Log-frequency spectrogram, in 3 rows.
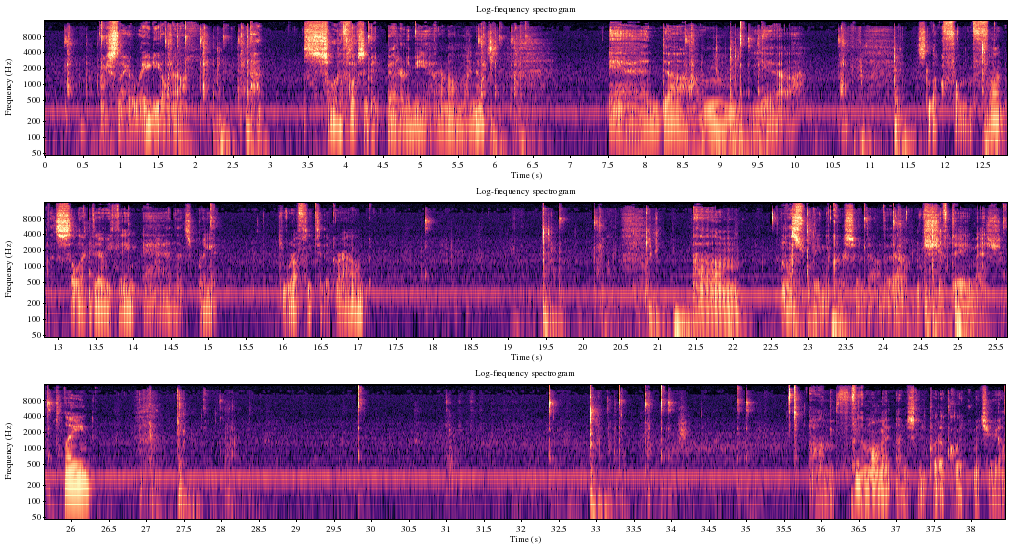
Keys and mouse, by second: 1.0-3.7 middle drag, 4.1 middle click, 4.6 middle click, 7.3 middle click, 9.1 ctrl+s, 9.6 middle click, 11.3 KP_1, 12.5 a, 15.0-16.8 drag, 19.5 a, 19.7-20.9 middle drag, 20.9 shift+a, 23.0 shift+c, 23.8 middle click, 24.6 shift+a, 27.4 KP_1, 29.8-31.9 drag, 33.0 a, 33.1 middle click, 33.9-36.5 drag, 36.5 `.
